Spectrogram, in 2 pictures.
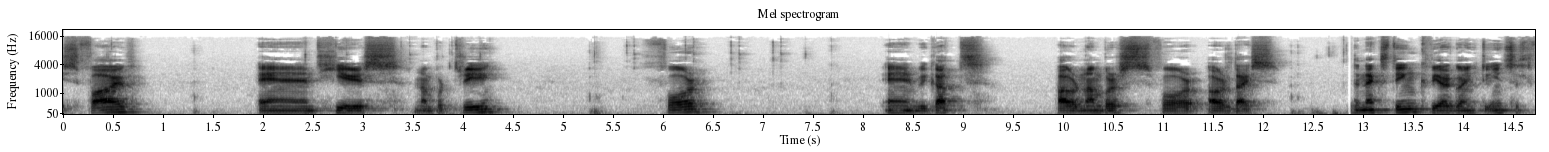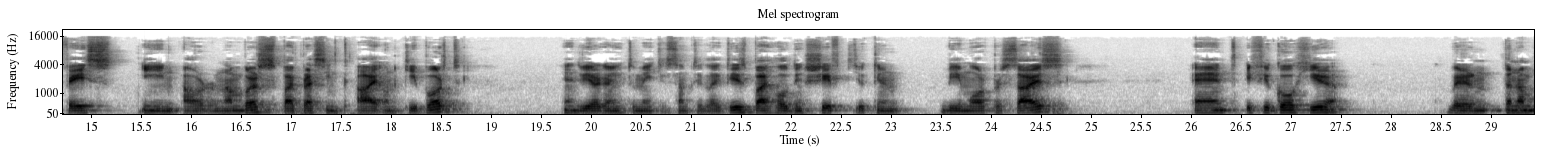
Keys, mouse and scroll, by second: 0.2 shift+click, 0.7 middle click, 2.7 shift+click, 3.3 shift+click, 3.8 shift+click, 4.2 scroll down 1, 4.3 middle click, 5.6 shift+click, 6.2 shift+click, 6.7 shift+click, 7.1 shift+click, 7.7 middle click, 13.9 middle click, 15.8 middle click, 16.2-16.6 scroll up 2, 16.6 middle click, 17.5 i, 26.4 middle click.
